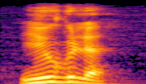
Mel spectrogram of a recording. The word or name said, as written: yugla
